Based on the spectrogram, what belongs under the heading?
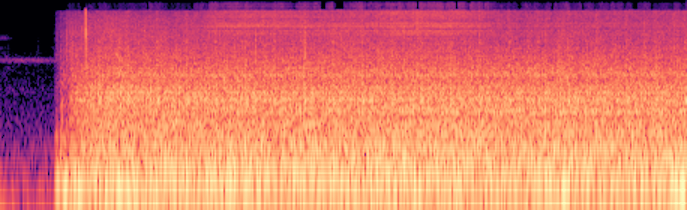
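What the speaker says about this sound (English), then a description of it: "Engine start, maybe." A truck engine in the mining game Out of Ore starts abruptly from near silence and settles into a steady, loud, rumbling idle that continues unchanged to the end.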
